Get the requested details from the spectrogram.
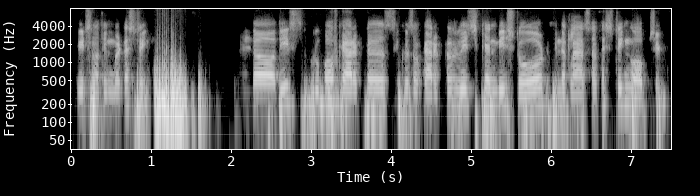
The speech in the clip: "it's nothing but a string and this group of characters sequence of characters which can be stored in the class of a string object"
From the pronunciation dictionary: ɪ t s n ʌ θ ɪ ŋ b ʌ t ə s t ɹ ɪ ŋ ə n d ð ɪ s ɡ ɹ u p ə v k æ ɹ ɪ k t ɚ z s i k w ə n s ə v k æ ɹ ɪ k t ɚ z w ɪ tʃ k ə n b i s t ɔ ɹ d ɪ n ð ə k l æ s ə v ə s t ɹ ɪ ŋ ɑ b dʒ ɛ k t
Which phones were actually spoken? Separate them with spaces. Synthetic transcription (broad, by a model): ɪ t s n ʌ t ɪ ŋ b ʌ t ə s t ɹ ɪ ŋ ə n d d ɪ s ɡ ɹ u p ə v k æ ɹ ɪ k t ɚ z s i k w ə s ə v k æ ɹ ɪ k t ɚ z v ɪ tʃ k ə n b i s t ɔ ɹ d ɪ n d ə k l æ s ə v ə s t ɹ ɪ ŋ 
